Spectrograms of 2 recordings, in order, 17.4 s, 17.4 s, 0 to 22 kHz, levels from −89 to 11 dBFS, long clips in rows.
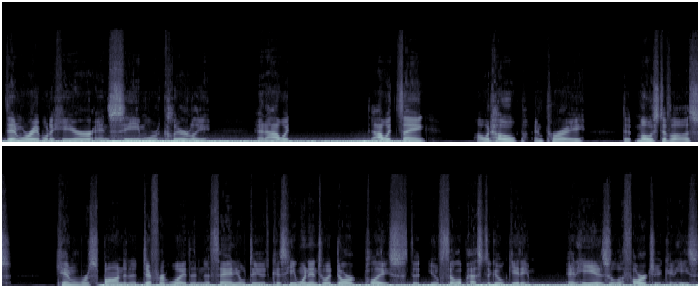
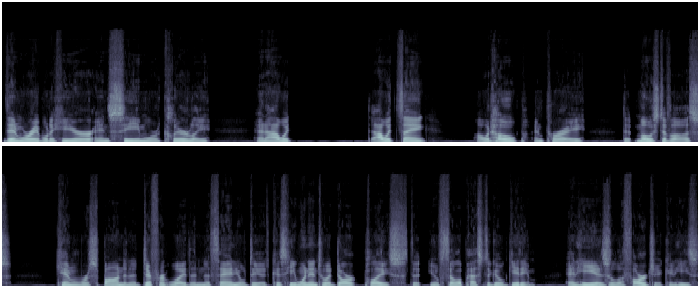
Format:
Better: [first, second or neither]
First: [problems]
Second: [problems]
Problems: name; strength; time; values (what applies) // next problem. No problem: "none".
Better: second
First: wind noise on the microphone; occasional gusts; until 5 s and from 10 s on; 15 dB below the speech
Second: none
